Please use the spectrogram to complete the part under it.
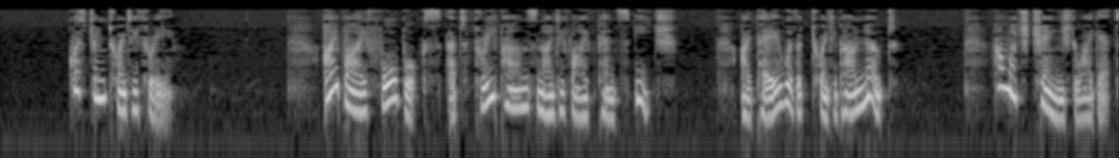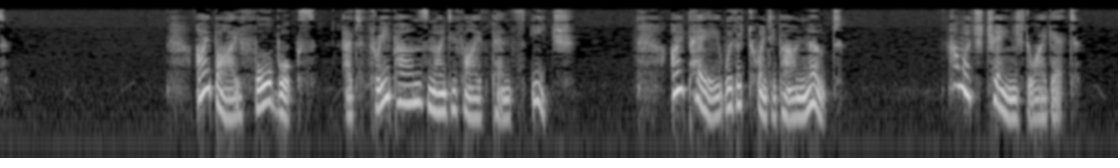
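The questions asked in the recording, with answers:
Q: I pay with a £20 note. How much change do I get?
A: £4.20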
